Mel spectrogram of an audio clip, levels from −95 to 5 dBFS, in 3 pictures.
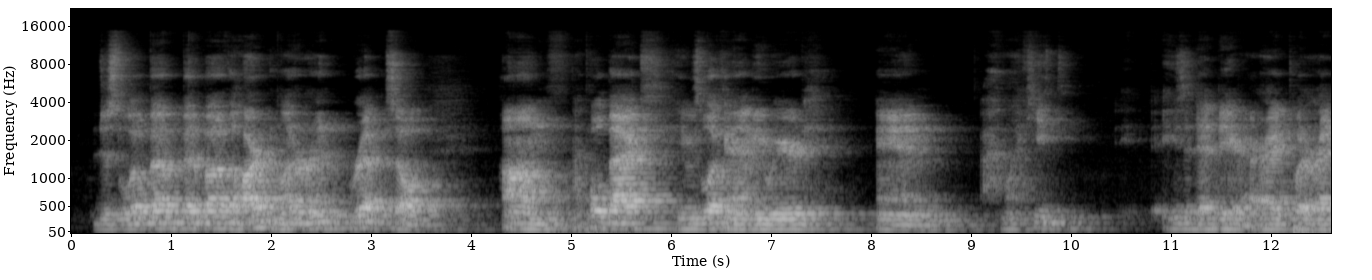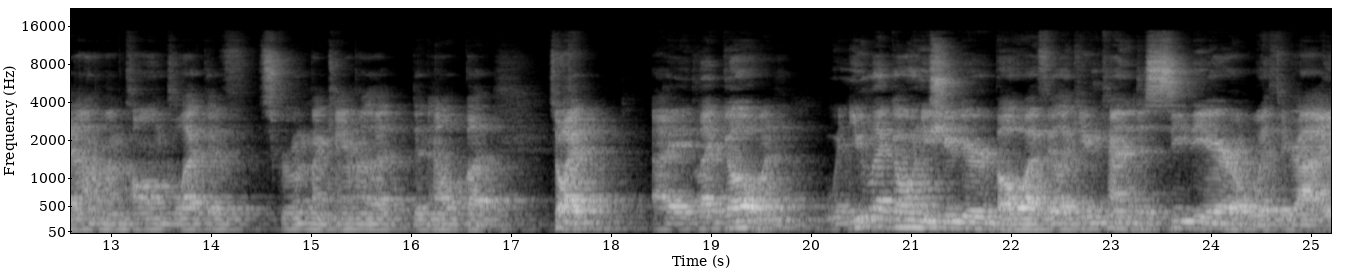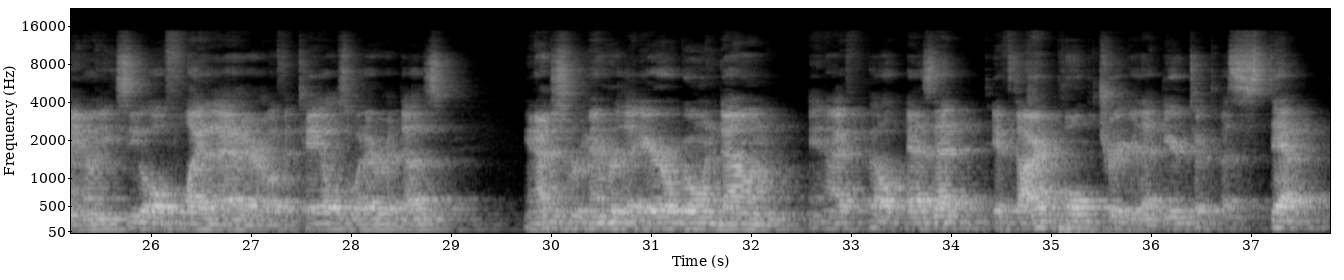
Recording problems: off-mic speech; far
room echo; noticeable; dies away in 1 s

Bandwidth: 14.5 kHz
